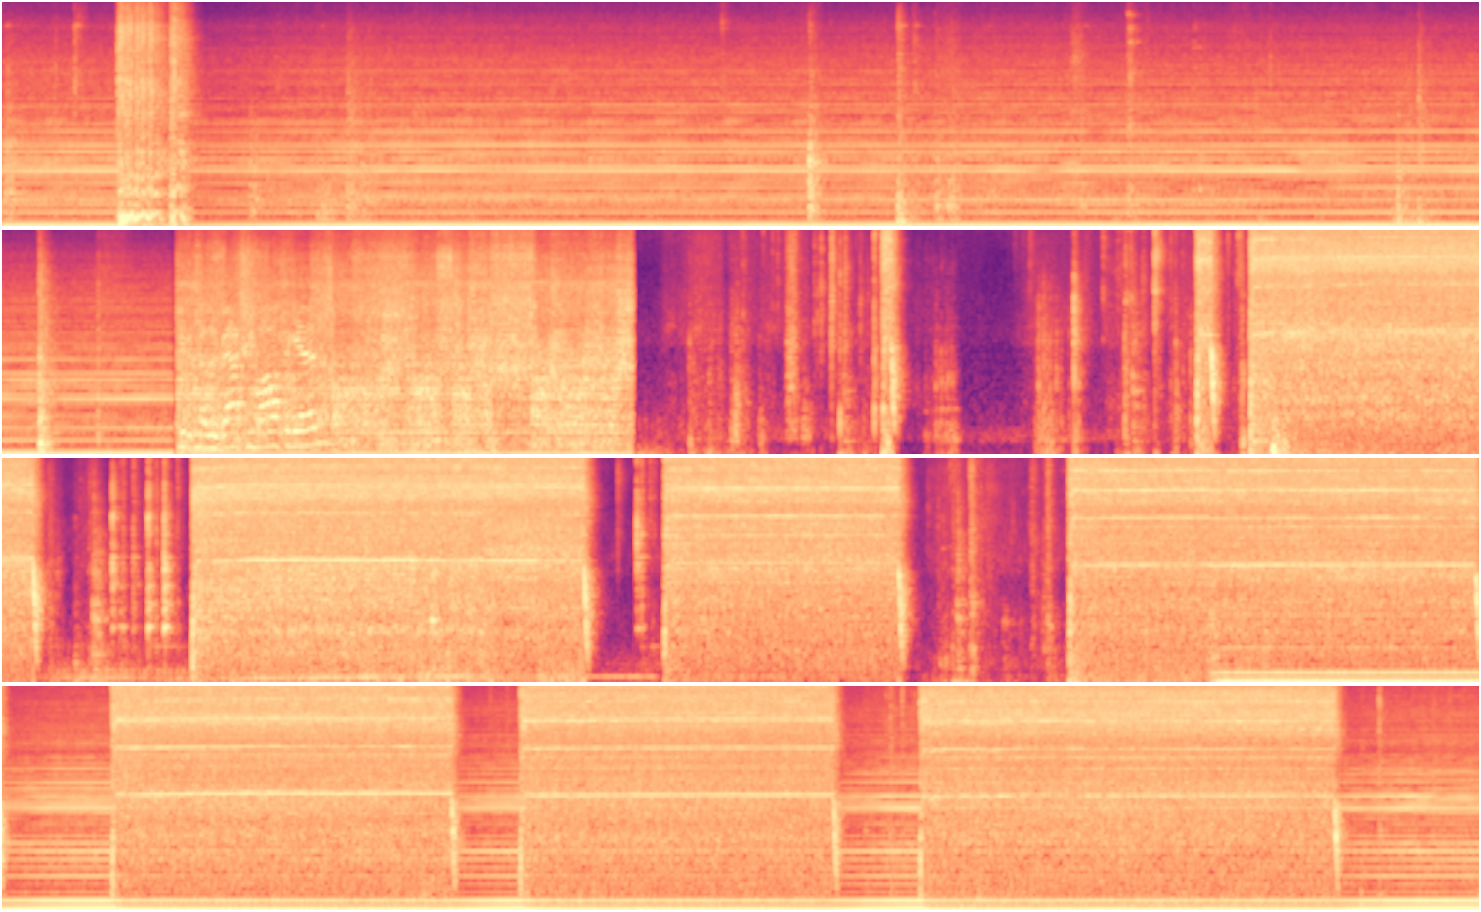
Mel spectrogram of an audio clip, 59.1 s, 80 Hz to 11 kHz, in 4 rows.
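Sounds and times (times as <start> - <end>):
power tool spinning off bolts: 1.2 - 1.9, 26.7 - 30.0, 31.0 - 35.5, 36.1 - 38.6, 45.4 - 59.0.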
